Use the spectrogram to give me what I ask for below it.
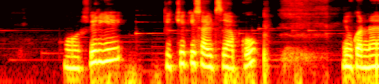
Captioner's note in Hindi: नाक से की जाने वाली आवाज़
